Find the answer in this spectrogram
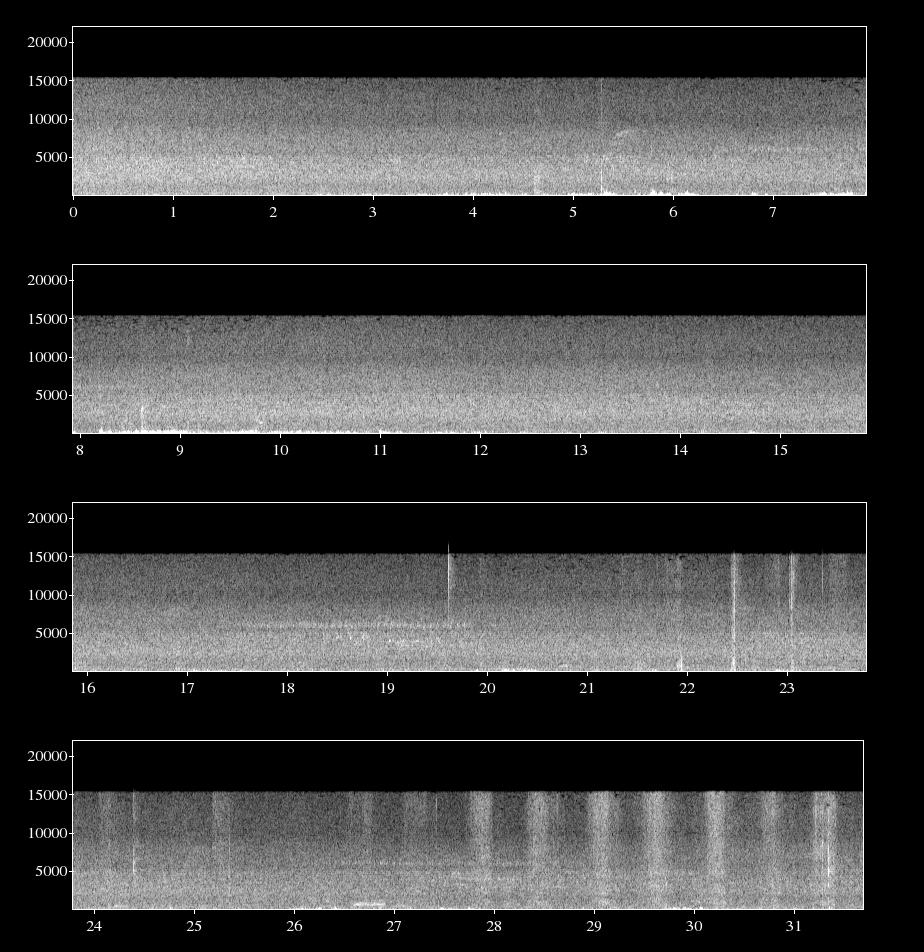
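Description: Faint outdoor ambience: a steady hiss with low, muffled bumps and rustles in the first third, and a run of faint, quick high ticks near the end.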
